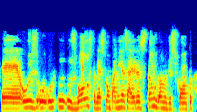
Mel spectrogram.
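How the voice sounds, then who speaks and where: A man's voice: sits high, fairly even intonation, moderate pace. A man from Espírito Santo, Brazil, with a slight Spanish tinge to his Brazilian accent, speaking as a language school representative in a casual interview. He is agreeable and often stops to restart his phrases. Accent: Brazilian Portuguese with a slight Spanish tinge. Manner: agreeable, with many hesitant restarts. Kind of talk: casual live-stream interview. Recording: faint background noise on a video call.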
